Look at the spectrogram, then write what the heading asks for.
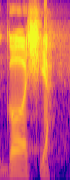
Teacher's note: Ta marbutah itu apabila dihentikan bunyinya berubah menjadi ha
